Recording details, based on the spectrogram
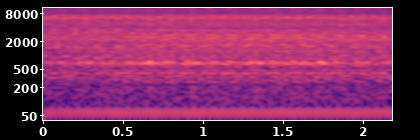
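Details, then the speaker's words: VW Bora estate TDI 130 diesel with original clutch, uses no water or oil: steady, even diesel clatter at idle with a smooth low rumble, no knocks, rattles or clutch noise; engine healthy. "Pas de bruit bizarre. Pas de bruit d'embrayage non plus."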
